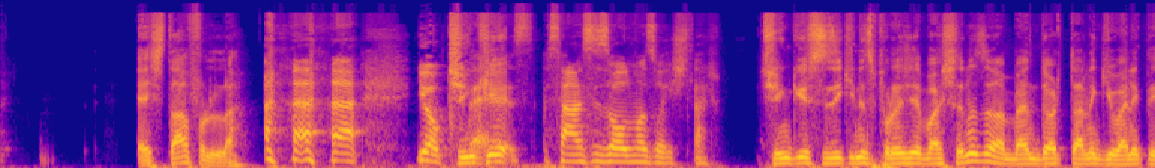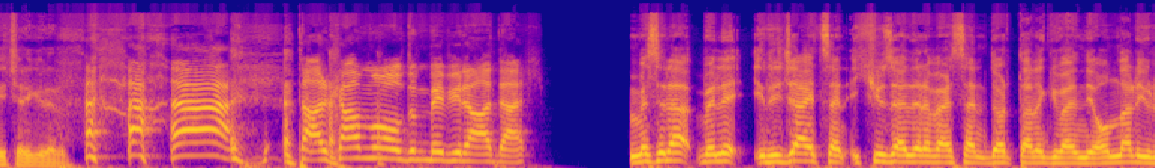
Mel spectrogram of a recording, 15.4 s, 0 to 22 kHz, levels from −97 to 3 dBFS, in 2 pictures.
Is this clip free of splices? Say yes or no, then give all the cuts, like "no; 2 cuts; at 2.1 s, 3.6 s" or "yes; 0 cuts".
yes; 0 cuts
